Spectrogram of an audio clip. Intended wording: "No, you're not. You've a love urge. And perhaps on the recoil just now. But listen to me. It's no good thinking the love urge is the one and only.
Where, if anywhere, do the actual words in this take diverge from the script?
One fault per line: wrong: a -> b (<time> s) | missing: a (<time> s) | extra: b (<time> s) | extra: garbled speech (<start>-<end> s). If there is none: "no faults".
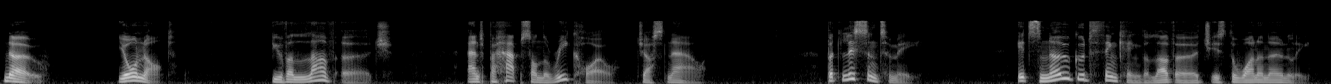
no faults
